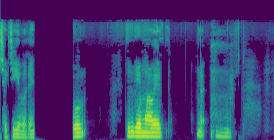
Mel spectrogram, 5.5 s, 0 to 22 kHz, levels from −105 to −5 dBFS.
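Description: From the start and through the whole speech clip, nothing is present above 12 kHz, and two different kinds of coding smear sit on top of each other, which points to transcoding between lossy codecs. The pattern fits an MP3 stage followed by Opus, both around 48 kbit/s. A single codec leaves one consistent texture. Here the second encoder has spent its bits re-coding the first one's artefacts and added its own, so both are heard together over the 12 kHz ceiling.

From 0.67 s to 1.45 s the output falls completely silent for about 0.78 s, mid-flow, and then continues from where it stopped. This is a playback stall, most likely the player running short of data or its thread being blocked. A brief packet dropout would lose a fragment of audio. This gap is long and clean, and nothing is missing once the sound resumes.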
